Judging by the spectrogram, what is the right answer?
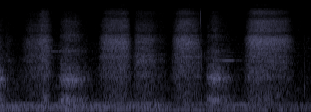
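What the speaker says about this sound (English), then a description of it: "you can do a bit of power breathing to shoot up oxygen" Forceful rhythmic breathing through the nose, a series of sharp hissing inhales and exhales in steady succession, close and quiet with no talk.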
